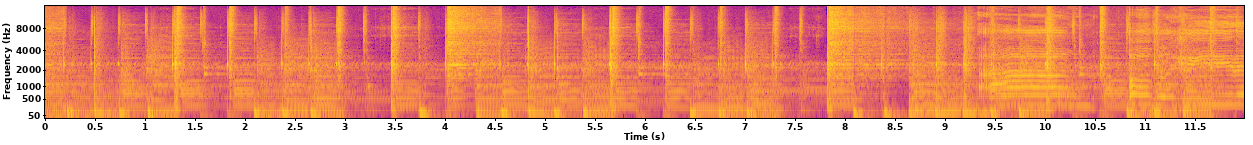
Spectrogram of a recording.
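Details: Upbeat music with a strong, regular beat and a singing voice plays throughout.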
